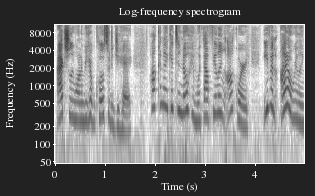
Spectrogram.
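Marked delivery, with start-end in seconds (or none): 1.9-5.0 high, fretful question; high-pitched heroine. Acted. Heroine wondering how to befriend Jihei, high-pitched. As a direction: ask it high and helpless. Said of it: "her having a high-pitched voice".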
